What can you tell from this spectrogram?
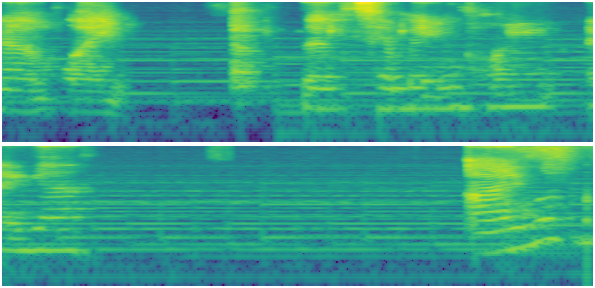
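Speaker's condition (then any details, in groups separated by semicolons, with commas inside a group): Friedreich's ataxia; degenerative neuromuscular, cognition unaffected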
